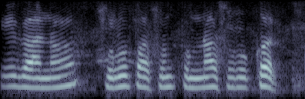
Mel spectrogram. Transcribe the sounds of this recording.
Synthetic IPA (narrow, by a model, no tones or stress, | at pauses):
eɡanəsuɾupasuːnpuɳːasuɾukəɾ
